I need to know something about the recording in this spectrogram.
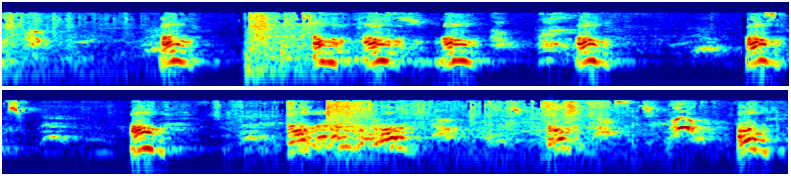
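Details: Bucovina Shepherd Dog from Vrancea, giving deep single barks spaced irregularly, mixed with people talking nearby.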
